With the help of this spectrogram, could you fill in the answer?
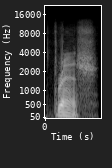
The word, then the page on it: thresh: American English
